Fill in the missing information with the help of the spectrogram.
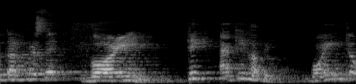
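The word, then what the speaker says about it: غ: তো তারপরে আছে গয়ন, ঠিক একই ভাবে গয়নটা উচ্চারণ হবে, গয়নটা হালকা কণ্ঠনালীর উপর দিয়ে, আইনটা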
